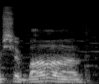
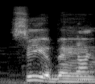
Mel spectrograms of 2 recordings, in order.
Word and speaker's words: Siobhan: Shit, I didn't even know how to say the name Shaban. I thought it was Siaban or something.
